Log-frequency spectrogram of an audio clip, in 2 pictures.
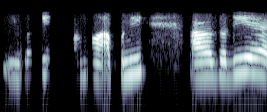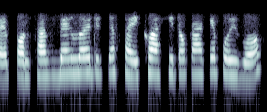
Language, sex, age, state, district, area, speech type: Assamese, female, 30-45, Assam, Golaghat, rural, conversation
